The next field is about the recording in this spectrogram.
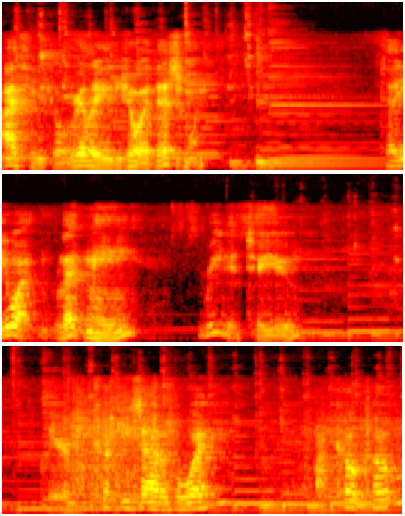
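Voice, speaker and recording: A man at medium pitch in a gentle, warm tone, very wide pitch swings, big swings in loudness, a fairly slow pace with long, frequent pauses, and music in the background. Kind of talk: casual talk to a pet snake.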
